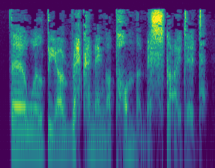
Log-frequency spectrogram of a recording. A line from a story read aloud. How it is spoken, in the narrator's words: the prefect muttered through clenched teeth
